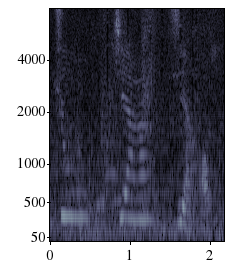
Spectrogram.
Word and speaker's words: Zhujiajiao: Zhujiajiao.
